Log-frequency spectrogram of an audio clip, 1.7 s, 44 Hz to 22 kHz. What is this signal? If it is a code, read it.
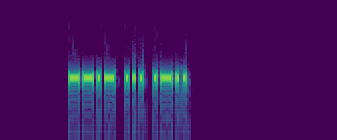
Morse code, heard as a keyed tone, about 65 wpm, 700 Hz. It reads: QSL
